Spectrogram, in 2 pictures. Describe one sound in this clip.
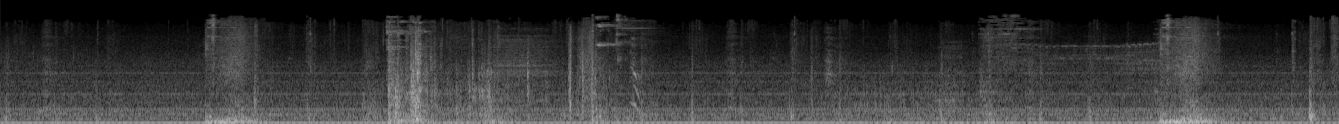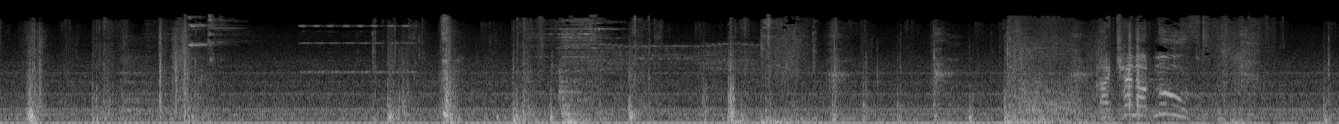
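Footsteps thud and scuff along stone and wooden floors.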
